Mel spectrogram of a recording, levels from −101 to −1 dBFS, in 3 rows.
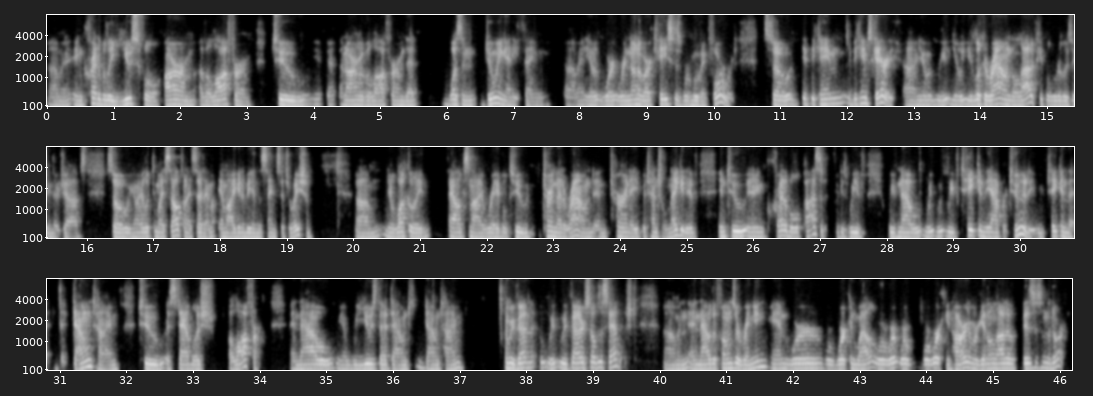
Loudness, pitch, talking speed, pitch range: -23 LUFS, 140 Hz, 210 wpm, 130-155 Hz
